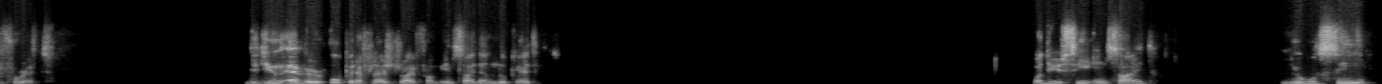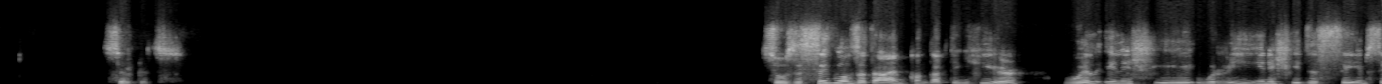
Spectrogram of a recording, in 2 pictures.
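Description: A man speaks calmly into a microphone, in bursts with long pauses.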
